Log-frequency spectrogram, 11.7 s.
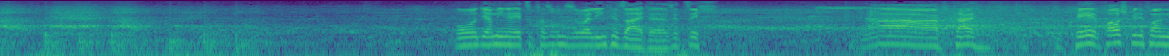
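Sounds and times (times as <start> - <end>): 
football stadium crowd chanting and shouting at an Arminia Bielefeld match: 0.0 - 2.6, 7.0 - 11.1
speech: 4.6 - 7.2, 8.7 - 10.0, 10.8 - 11.6.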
